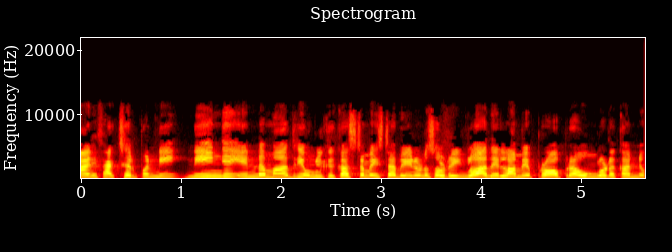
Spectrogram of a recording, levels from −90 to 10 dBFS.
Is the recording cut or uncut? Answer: uncut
